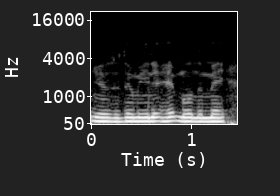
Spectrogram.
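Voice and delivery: downcast, hurt, sad and sorry-sounding voice. Retelling a clip where someone looked really sad: imitating Simon sounding sad. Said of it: "looked really sad and went".

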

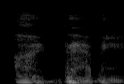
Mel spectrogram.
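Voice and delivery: very low, quiet, intimidating, threatening voice. Competing for who has the best 'I'm Batman' line: intimidating Batman voice. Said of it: "I'm kind of scared there a little bit".

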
